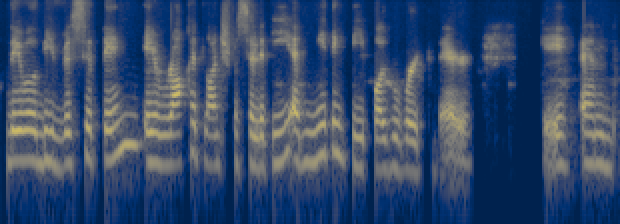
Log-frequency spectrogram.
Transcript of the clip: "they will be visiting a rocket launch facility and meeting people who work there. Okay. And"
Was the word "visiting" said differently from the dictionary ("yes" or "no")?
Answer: yes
